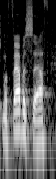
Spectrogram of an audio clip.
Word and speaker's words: Mephibosheth: It's the story of Mephibosheth. And so I've done so good in all the services, and I just mispronounced it, but it's Mephibosheth.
